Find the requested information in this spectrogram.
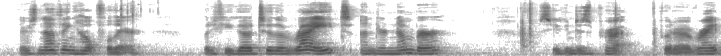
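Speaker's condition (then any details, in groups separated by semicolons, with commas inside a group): No condition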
